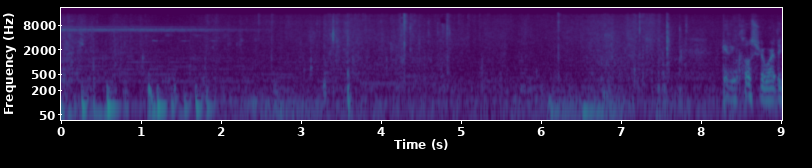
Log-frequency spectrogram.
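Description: Leaves and branches rustle as people push through dense undergrowth.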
